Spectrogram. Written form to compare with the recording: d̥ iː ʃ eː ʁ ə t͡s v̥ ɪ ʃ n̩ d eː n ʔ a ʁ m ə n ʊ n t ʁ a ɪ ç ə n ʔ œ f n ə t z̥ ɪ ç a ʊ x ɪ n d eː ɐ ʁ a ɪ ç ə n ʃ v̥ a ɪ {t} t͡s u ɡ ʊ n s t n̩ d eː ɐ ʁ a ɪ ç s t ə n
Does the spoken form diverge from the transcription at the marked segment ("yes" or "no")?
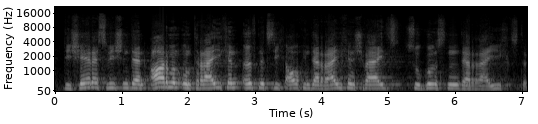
yes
